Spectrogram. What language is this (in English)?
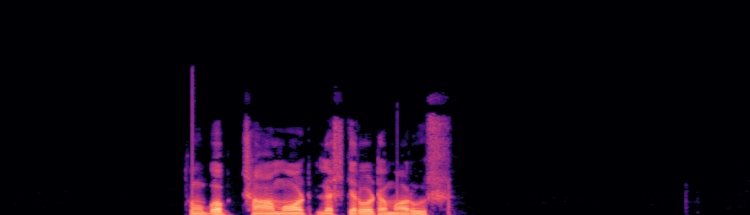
Gawri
